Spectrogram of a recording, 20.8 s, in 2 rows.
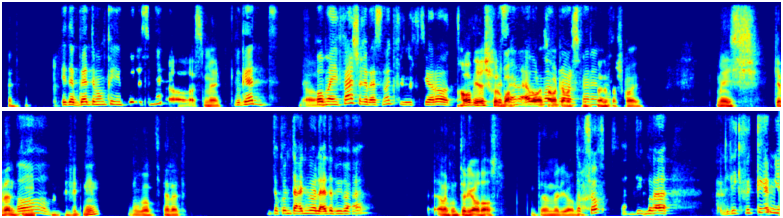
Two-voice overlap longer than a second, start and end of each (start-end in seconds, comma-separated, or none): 6.6-8.1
